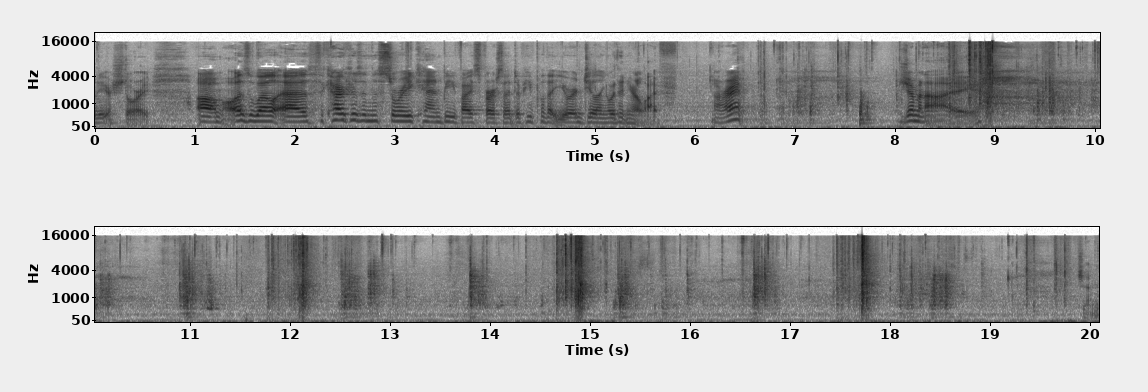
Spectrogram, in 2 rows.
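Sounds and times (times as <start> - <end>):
cards being shuffled: 8.4 - 20.0.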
